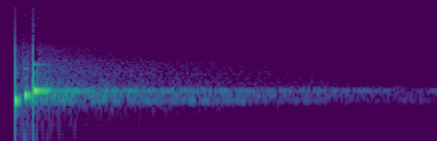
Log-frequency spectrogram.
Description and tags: soft-blip-E Major
A gentle positive sting.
